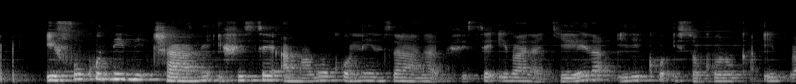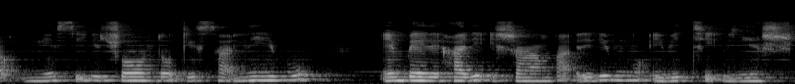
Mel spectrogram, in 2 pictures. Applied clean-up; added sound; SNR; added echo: neural separator model SepFormer DNS4.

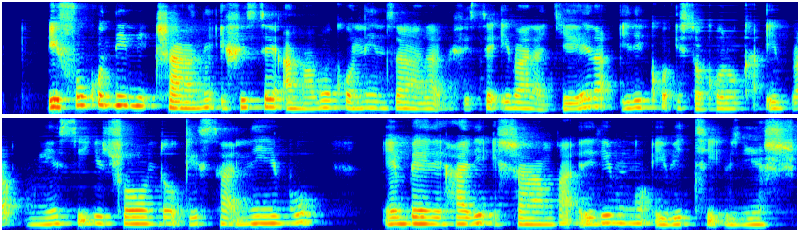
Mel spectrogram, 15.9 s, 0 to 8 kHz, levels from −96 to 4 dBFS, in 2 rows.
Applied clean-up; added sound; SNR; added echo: neural mask model DeepFilterNet 3.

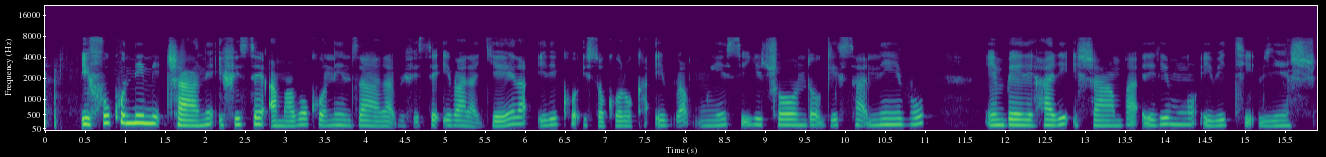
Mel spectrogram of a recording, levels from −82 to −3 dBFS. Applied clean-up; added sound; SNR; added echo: none; none; none; none.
